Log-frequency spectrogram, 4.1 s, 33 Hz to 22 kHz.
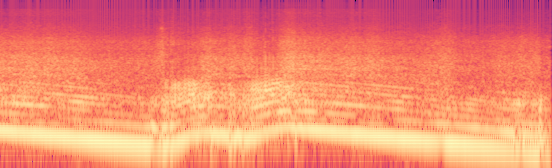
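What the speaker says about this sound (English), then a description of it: "wants to rev it up, so I'm gonna let her rev it up" Subaru BRZ, a 2022 model fitted with an aftermarket exhaust, revs hard through its pipes, the note rising and falling in a couple of loud, sustained sweeps close by.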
